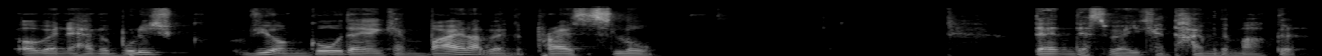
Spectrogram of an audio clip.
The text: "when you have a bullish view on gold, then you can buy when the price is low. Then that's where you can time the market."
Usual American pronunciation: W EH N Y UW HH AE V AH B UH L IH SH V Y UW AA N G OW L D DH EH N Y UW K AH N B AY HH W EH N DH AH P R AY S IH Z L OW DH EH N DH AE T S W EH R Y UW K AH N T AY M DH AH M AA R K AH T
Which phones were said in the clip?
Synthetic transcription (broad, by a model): W EH N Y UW HH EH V AH B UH L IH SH V Y UW AA N G OW D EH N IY K AH N B AY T W EH N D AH P R AY S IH S L OW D EH N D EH T S W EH Y UW K AH N T AY M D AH M AA K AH T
